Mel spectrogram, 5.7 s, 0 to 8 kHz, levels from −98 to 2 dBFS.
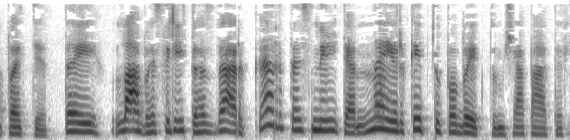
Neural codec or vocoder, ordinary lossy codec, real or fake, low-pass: vocoder, 22.05 kHz, 80 mel bands, WaveNeXt; MP3, 32 kbps; fake; 7.2 kHz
